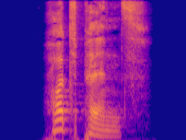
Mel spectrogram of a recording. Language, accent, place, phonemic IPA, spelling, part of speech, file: German, Germany, Berlin, /ˈhɔtpɛnts/, Hotpants, noun, De-Hotpants.ogg
- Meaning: hot pants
